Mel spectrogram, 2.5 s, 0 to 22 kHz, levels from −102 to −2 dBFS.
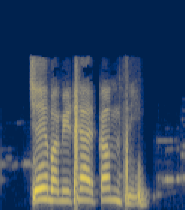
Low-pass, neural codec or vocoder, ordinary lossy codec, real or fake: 7.2 kHz; codec, 16 kHz, 1 kbps, X-Codec, HuBERT features, trained on general audio; MP3, 48 kbps; fake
